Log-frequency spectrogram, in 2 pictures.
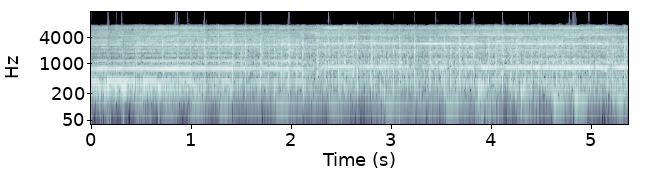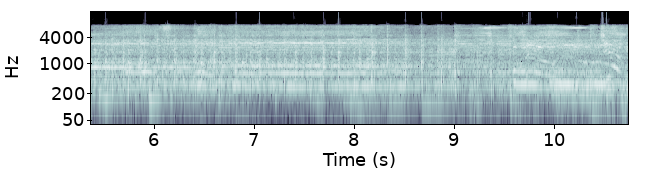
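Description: Live Persian party music through a PA: a man singing long held notes into a microphone over a hand-played frame drum, with quick, steady drum strokes throughout.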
